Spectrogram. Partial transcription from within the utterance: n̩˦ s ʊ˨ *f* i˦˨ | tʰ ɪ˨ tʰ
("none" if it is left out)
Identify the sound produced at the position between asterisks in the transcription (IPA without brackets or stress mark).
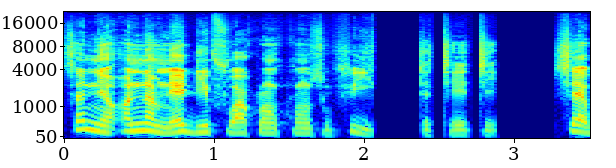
f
